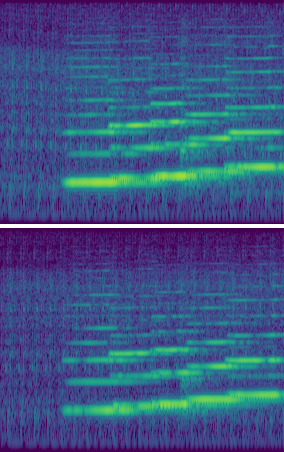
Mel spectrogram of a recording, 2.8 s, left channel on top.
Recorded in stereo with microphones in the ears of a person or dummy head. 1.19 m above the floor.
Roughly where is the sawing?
I don't hear sawing.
